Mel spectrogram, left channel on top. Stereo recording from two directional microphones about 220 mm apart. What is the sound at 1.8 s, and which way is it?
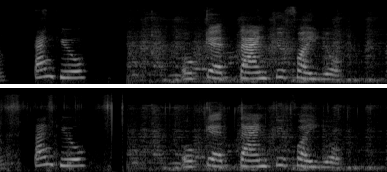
Speech, 45° left (ahead or behind).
